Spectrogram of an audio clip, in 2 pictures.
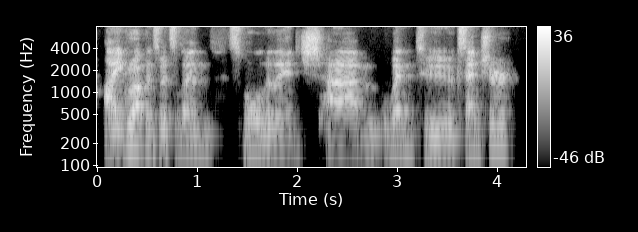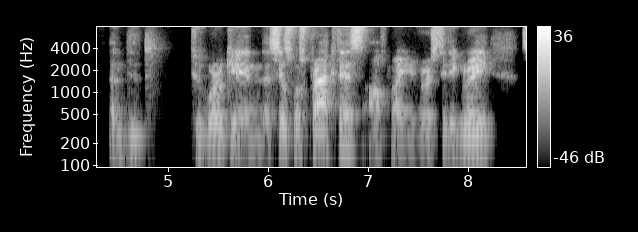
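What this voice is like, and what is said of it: Swiss-accented English. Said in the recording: “I'm from Switzerland originally, so that's why it's not an American or British accent”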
